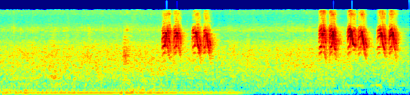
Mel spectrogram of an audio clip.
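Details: Chattering Cinereous tit calling out to rivals, singing vigorously: two quick rattled bursts of high, dry notes, then a tighter run of four after a pause, while a low droning hum fades out partway through.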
